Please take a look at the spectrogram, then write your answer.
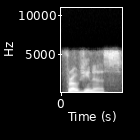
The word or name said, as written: throatiness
